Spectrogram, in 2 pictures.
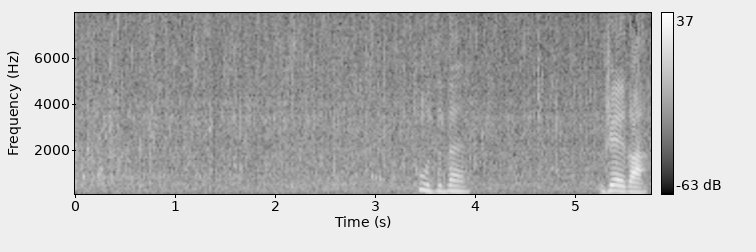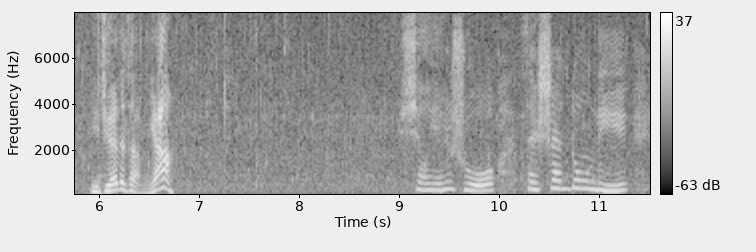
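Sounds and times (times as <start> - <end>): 
waterfall splashing water: 0.0 - 1.9
speech: 3.4 - 4.0, 5.2 - 6.8, 9.2 - 11.5.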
